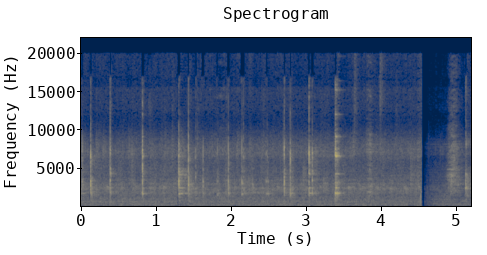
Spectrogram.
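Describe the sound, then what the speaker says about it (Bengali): A spoon stirs Kashmiri red chili into sour yogurt in a bowl, giving a series of irregular light metallic clinks and scrapes close by, ending in a brief pause. "টক দইয়ের উপরেই আমি একটু লাল কাশ্মীরি লঙ্কা একসঙ্গে গুলিয়ে নেব"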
